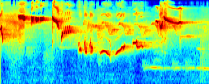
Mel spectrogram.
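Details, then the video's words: Song of an orange-headed thrush used as a lure for other birds: fast, varied phrases of swooping whistles and buzzy trills, falling and rising notes, with a steady low whistle toward the end. "TEMBAKAN BERUNTUN SUARA ANIS KEMBANG BUAT PANCINGAN MAUT"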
